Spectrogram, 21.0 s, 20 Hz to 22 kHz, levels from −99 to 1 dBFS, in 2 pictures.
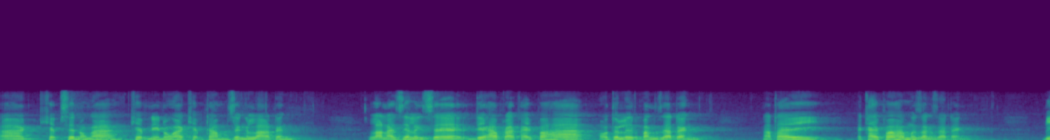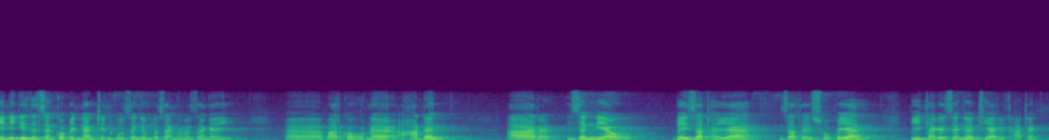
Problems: constant background noise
